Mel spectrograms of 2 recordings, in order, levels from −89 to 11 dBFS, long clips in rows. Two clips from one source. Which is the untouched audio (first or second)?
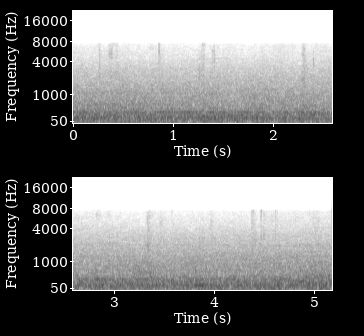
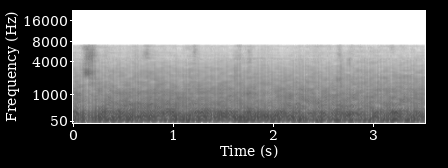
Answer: first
